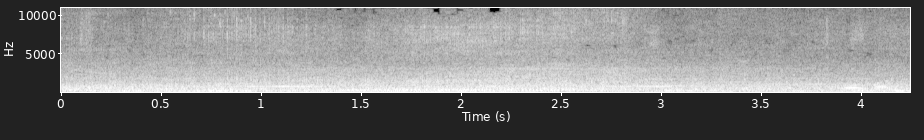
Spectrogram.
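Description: City street traffic noise: a motor vehicle's engine hum close by, strongest around the middle, over the steady rumble of road traffic, with passers-by's voices mixed in.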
